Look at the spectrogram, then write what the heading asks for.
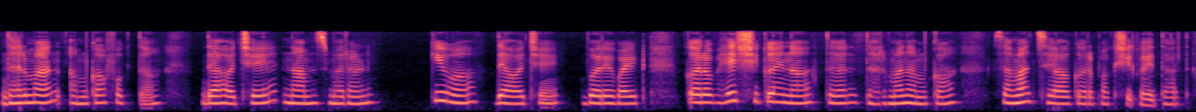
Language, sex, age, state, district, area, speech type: Goan Konkani, female, 18-30, Goa, Pernem, rural, spontaneous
